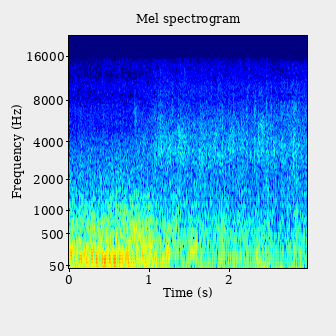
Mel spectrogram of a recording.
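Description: Steady heavy rain on a grey, rainy day hisses across the whole moment while a deep rumble of thunder rolls underneath, loudest at the start and slowly easing off. No voices.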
